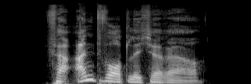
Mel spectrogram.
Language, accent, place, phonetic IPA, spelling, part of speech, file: German, Germany, Berlin, [fɛɐ̯ˈʔantvɔʁtlɪçəʁɐ], verantwortlicherer, adjective, De-verantwortlicherer.ogg
- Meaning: inflection of verantwortlich: 1. strong/mixed nominative masculine singular comparative degree 2. strong genitive/dative feminine singular comparative degree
